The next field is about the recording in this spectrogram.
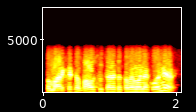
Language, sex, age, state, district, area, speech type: Gujarati, male, 18-30, Gujarat, Surat, rural, conversation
